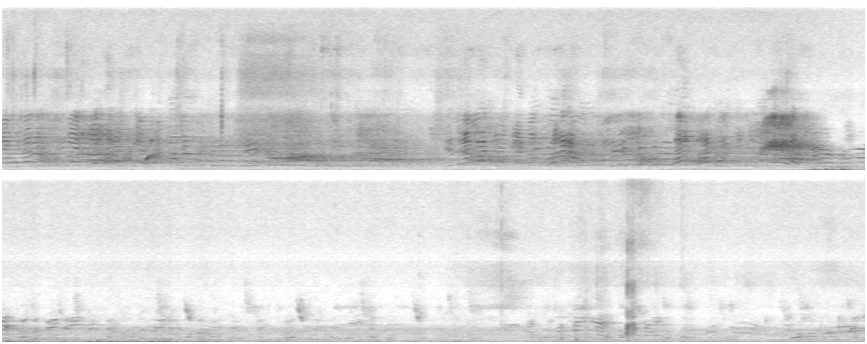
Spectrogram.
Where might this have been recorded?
in a park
